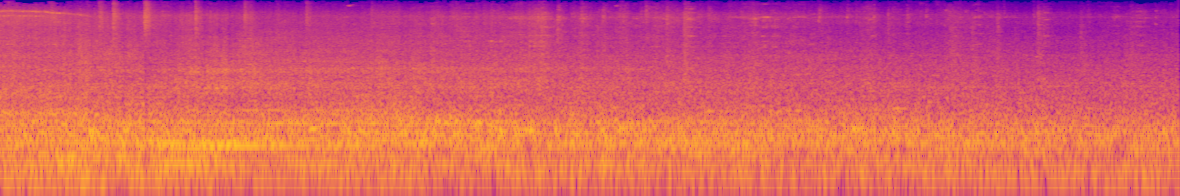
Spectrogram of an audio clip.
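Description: Passenger train carriages rolling past close by, a steady rumble with wheels clicking over rail joints and a thin high squeal in the first second.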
